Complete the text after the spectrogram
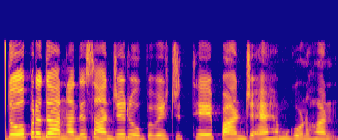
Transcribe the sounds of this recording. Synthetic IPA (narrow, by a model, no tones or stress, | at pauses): d̪oːpɾəd̪aːnãːd̪eːsãːɲd͡ʒeːɾuːpʋɪt͡ʃd͡ʒɪt̪ʰːeːpə̃ɲd͡ʒɛɦəmɡʊɽ̃ɦən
